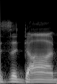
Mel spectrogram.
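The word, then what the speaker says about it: Zidane: Zedane, I say I say Zedane. Zedane, I refuse. Ignore the E in his name. Yeah, somebody said Zidon because I think that's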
